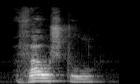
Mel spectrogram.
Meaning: folding chair
- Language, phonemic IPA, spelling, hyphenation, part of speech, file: Dutch, /ˈvɑu̯.stul/, vouwstoel, vouw‧stoel, noun, Nl-vouwstoel.ogg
